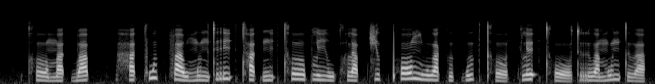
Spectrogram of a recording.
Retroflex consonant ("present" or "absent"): absent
